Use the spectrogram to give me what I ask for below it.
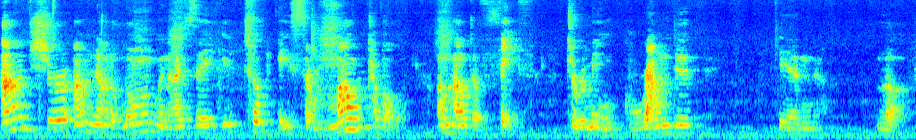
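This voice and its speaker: Very slowly, a woman speaks with very wide pitch swings, amid noticeable background noise and audible room echo. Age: 70s. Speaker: community member / family friend. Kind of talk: public comment at village board meeting. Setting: public meeting with audience. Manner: formal, oratorical.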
